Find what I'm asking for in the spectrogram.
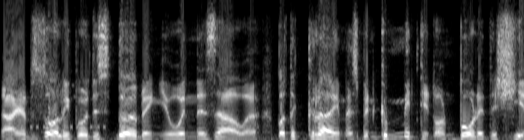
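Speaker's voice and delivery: put-on Russian accent. Game streamer voicing a ship's seaman reporting a crime on board, in a put-on Russian accent. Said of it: "Hello, it's me, a Russian man. / a Russian man. / Become Russian. / a Russian man".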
